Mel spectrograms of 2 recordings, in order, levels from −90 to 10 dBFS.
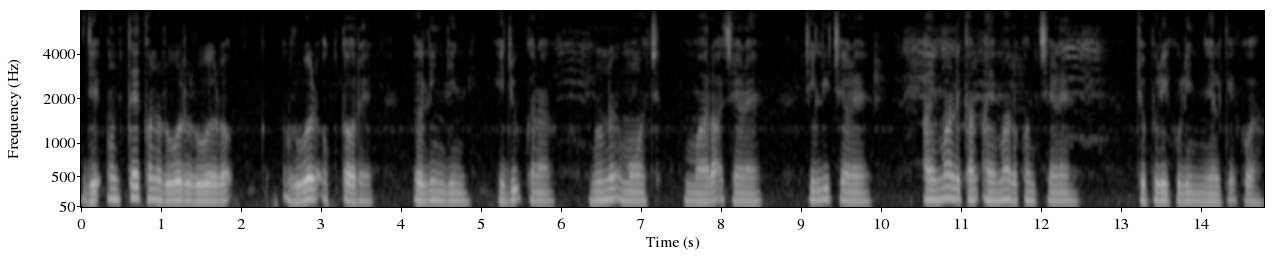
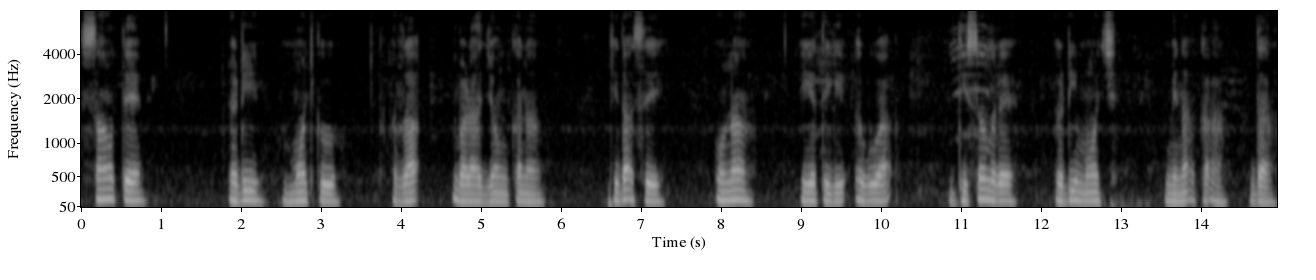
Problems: background sounds at intervals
